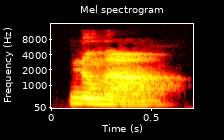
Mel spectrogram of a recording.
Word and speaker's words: Noongar: How does one pronounce it? Noongar.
